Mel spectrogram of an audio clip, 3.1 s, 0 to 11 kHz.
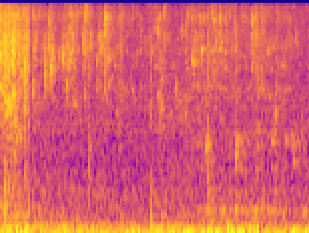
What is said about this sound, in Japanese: まず1回目はあまり触らずにお米にひたひたの量のお水を注いでお水を捨てます。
